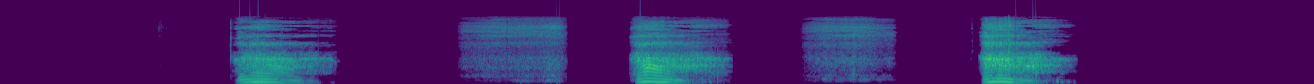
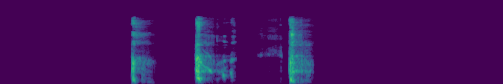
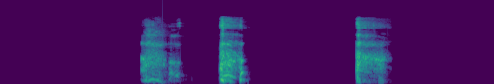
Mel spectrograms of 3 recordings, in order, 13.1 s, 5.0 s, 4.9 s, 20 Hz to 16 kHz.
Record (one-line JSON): {"exhalation_length": "13.1 s", "exhalation_amplitude": 21144, "exhalation_signal_mean_std_ratio": 0.34, "cough_length": "5.0 s", "cough_amplitude": 25756, "cough_signal_mean_std_ratio": 0.16, "three_cough_length": "4.9 s", "three_cough_amplitude": 21873, "three_cough_signal_mean_std_ratio": 0.26, "survey_phase": "beta (2021-08-13 to 2022-03-07)", "age": "18-44", "gender": "Male", "wearing_mask": "No", "symptom_none": true, "smoker_status": "Never smoked", "respiratory_condition_asthma": false, "respiratory_condition_other": false, "recruitment_source": "REACT", "submission_delay": "1 day", "covid_test_result": "Negative", "covid_test_method": "RT-qPCR", "influenza_a_test_result": "Negative", "influenza_b_test_result": "Negative"}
